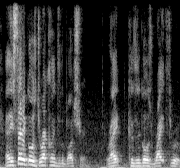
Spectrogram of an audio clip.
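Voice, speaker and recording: A man speaks with a fairly high pitch and ordinary pitch variation. Noticeable background noise is present. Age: 40s. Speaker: livestream host and medical clinic CEO. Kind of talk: casual livestream talk answering viewer comments. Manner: casual and conversational.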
